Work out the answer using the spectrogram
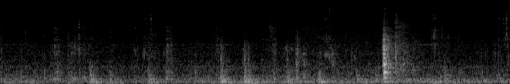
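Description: People chewing a snack mix of dried berries, coconut, cookie drops and almond slices close to the microphone: soft, irregular crackles and mouth sounds, with one sharp click about four seconds in.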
